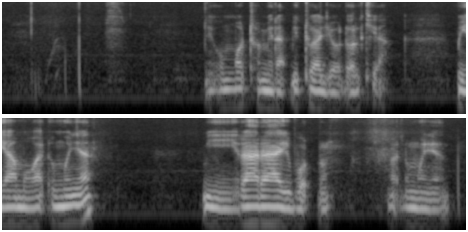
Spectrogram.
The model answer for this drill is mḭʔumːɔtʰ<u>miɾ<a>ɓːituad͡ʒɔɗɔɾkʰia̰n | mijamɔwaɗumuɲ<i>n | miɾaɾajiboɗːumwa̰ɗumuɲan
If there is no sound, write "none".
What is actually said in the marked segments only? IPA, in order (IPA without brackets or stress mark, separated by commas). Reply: ɔ, a, a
